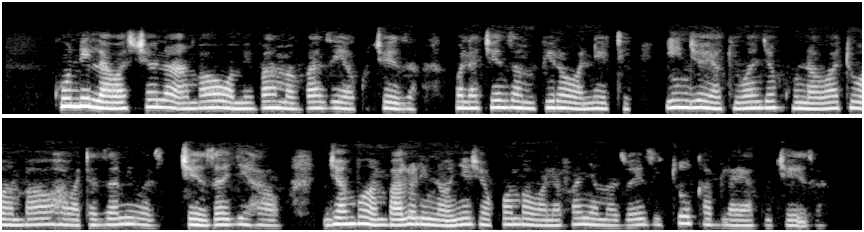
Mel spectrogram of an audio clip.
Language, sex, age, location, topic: Swahili, female, 25-35, Kisii, government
